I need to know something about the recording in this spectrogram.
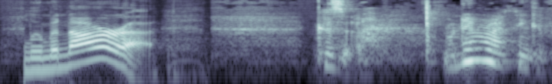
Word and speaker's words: Luminara: I invested in, now I hope I pronounce it right, is it a Lumiere? Luminara.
